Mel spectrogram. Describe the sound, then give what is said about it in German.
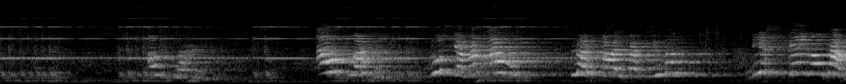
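Doorbells ringing insistently at an apartment during a commotion, many bright, overlapping electric rings in repeated bursts that grow louder and denser after the first few seconds. “in Latunskys Wohnung hub an ein wahres Klingelkonzert. Da klingeln sie.”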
